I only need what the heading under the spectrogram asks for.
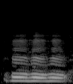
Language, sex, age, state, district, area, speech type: Gujarati, male, 18-30, Gujarat, Valsad, rural, spontaneous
